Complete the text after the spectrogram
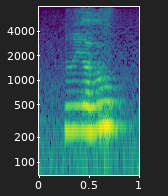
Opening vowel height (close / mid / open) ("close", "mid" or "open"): close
